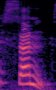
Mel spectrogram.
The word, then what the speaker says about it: son: सन। सन means बेटा। देखिए यहाँ पे इसको हमने आ प्रोनाउंस किया, ये लिखा तो ओ है, ए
